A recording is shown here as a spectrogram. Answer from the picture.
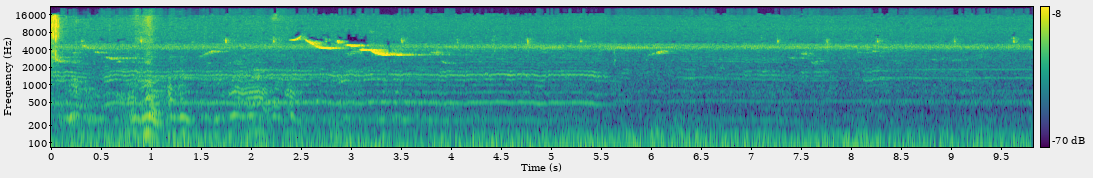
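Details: Bees buzzing in a steady, droning hum with several wavering tones layered together, joined by a few high descending bird chirps and a constant low rumble underneath.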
